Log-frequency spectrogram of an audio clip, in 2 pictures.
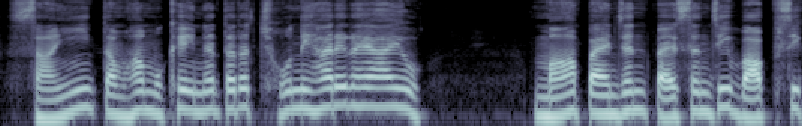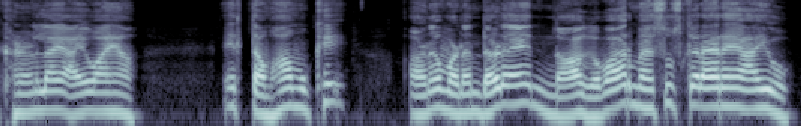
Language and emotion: Sindhi, disgusted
